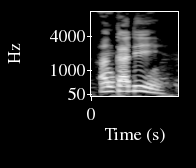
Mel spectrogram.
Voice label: "angkadi", Ansus; coconut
